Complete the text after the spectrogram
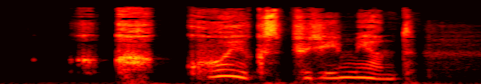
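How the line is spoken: Hoarse questioning. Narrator (Russian): Хрипло переспросила

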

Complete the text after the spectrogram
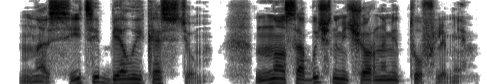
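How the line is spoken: Plain. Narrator (Russian): сказал Холмс

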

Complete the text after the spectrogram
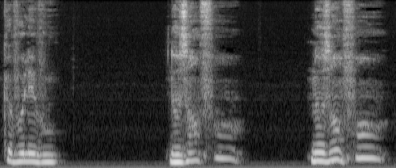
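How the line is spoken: Exclaimed together. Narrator (French): s'écrièrent-ils

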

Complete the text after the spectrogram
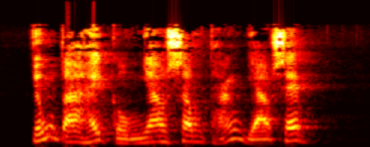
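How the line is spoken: Angry loud shout. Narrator (Vietnamese): Nhiếp Hồn Kiếm Từ Phàn nổi nóng quát to

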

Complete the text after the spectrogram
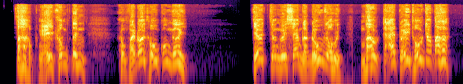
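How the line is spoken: Pale, shaken shouting. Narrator (Vietnamese): Động Quyền tái xanh cả mặt quát lên

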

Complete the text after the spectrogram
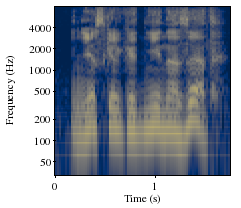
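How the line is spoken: Reluctantly forced out. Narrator (Russian): выдавил он наконец

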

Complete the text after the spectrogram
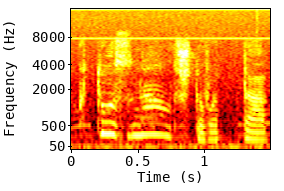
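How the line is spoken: Withdrawn mutter. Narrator (Russian): буркнул Сметанин, затаиваясь в себе

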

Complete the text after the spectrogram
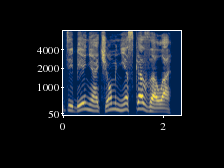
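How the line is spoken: Hulking man's snort. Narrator (Russian): хмыкнул амбал

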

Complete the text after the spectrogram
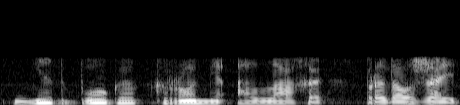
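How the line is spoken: Mumbled. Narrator (Russian): пробормотала

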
